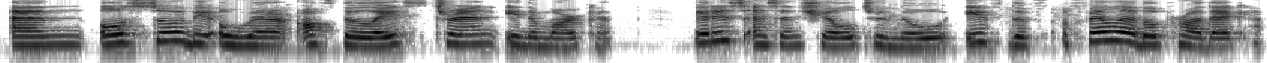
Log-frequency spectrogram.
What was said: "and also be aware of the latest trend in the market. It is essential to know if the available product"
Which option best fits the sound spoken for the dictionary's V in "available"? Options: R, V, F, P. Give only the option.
F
